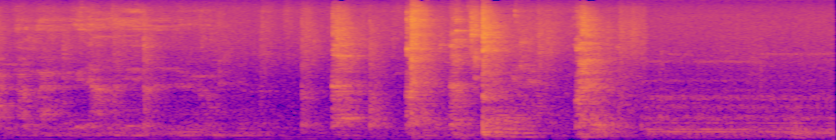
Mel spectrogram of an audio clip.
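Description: A man's wordless voice sounds made while signing: a low hum, then about four short, breathy bursts in the middle, then a low hum again.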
